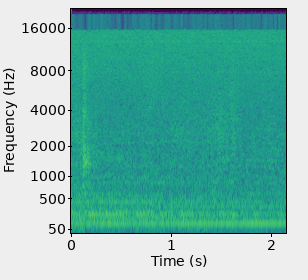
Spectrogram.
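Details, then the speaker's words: Electric clothes dryer after replacing drive belt and drum rollers: smooth, even low hum with steady tone, no squeak, thump or scrape; drum turns quietly and dryer runs normally. "beautifully. Smooth, nice."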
